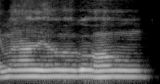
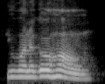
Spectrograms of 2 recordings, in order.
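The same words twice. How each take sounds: First: Put-on whiny kid begging mommy; mock a scared kid crying for mommy. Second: Said in the usual way. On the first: Speaker mimics inmate calling his mom, mock whiny child. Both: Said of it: "You calling your mommy and daddy".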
